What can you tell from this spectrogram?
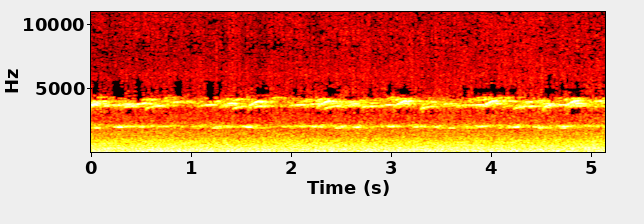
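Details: Frogs calling in Barbados: a dense, steady chorus of high, overlapping chirping notes that never pauses, laid over a constant low rush of sea surf.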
